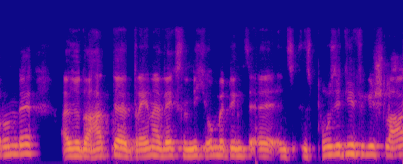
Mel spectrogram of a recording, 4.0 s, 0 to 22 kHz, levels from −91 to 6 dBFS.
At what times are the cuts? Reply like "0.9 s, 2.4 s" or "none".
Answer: none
